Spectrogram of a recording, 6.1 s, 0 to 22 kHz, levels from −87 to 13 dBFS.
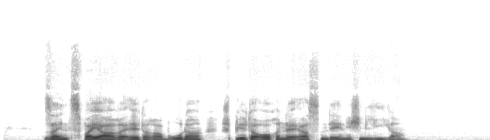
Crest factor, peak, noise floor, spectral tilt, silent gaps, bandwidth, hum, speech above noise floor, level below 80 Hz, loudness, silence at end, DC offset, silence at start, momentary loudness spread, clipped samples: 18 dB; -4 dBFS; -76 dBFS; -8.5 dB/octave; none; 9 kHz; none; 56 dB; -48 dBFS; -21 LUFS; 1.1 s; under 0.1%; 0.55 s; 12 LU; under 0.1%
